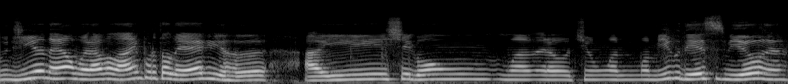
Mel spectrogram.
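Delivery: loud, slow, clumsy Gaúcho accent, Aí stretched. Starting a story about living in Porto Alegre, bad Gaúcho accent. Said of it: "Vou parar de falar assim, que é muito ruim. Acabei de parar o sotaque gaúcho".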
